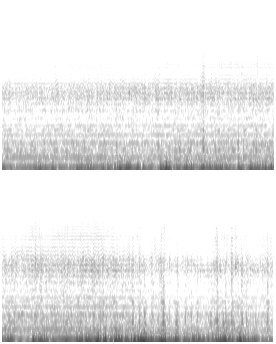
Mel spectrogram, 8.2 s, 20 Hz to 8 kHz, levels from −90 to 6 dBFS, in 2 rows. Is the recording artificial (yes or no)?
yes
